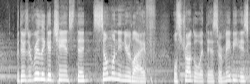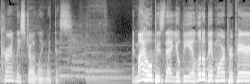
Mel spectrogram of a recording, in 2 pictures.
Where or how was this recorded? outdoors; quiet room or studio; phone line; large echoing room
large echoing room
